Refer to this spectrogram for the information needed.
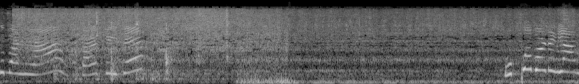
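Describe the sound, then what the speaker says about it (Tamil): Tomato and onion fry and get stirred in a pan for brinji, a steady hissing sizzle with scraping under someone speaking Tamil, the sizzle continuing alone in the middle. "தக்காளி வெங்காயம் நல்லா மிக்ஸ் பண்ணலாம்."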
